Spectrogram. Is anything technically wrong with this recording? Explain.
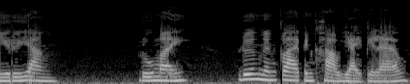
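Yes. Throughout the speech, the sound is dull and smeared, with plainly audible damage and nothing above 16.6 kHz. This is likely AAC compression, which fits AAC-LC at a low bitrate around 32 kbps: the encoder cuts high frequencies and coarsely quantises the rest against a hearing model.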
